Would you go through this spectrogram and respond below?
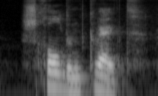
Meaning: inflection of kwijtschelden: 1. plural past indicative 2. plural past subjunctive
- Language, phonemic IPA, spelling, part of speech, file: Dutch, /ˈsxɔldə(n) ˈkwɛit/, scholden kwijt, verb, Nl-scholden kwijt.ogg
